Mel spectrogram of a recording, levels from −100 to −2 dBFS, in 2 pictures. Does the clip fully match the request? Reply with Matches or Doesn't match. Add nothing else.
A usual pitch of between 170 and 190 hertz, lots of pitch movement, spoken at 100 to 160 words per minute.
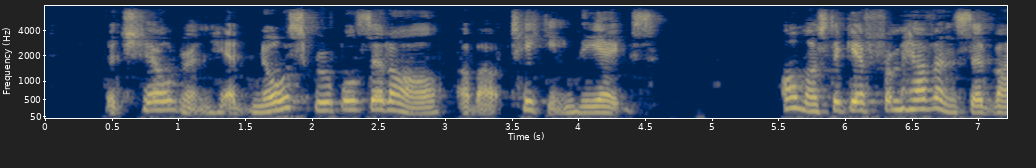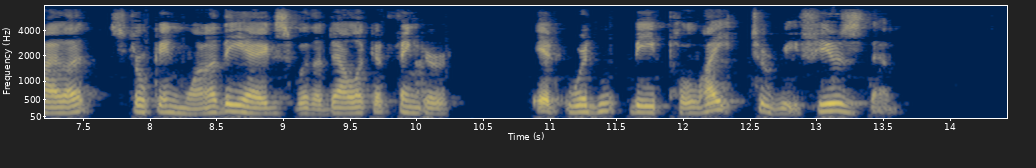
Matches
